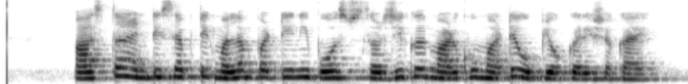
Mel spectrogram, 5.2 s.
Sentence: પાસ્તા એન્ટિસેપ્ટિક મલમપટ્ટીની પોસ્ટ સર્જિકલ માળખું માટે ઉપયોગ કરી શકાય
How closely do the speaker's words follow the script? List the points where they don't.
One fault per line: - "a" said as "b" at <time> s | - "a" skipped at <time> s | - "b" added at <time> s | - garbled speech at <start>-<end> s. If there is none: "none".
none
